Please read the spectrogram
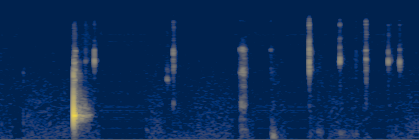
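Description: Near silence on a video-call audio feed, broken by one short sharp sound about three-quarters of a second in and a few faint clicks near the end, as a computer mouse advances a presentation slide.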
